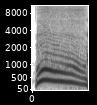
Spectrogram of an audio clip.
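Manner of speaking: loud, very high woo; hype woo. Real, not acted. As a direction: whoop to pump up the crowd. Hyping the main event.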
